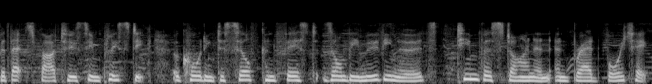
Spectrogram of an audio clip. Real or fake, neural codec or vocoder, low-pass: real; none; 7.2 kHz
